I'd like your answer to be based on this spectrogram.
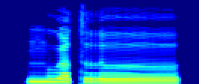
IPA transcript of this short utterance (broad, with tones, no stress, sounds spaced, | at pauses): ŋ u˧ a̯ t r ɤː˧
